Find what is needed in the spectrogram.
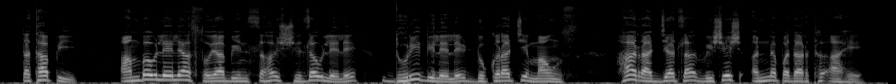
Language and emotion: Marathi, neutral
